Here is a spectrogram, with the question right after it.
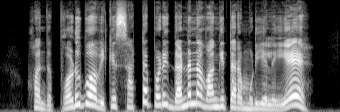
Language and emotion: Tamil, angry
